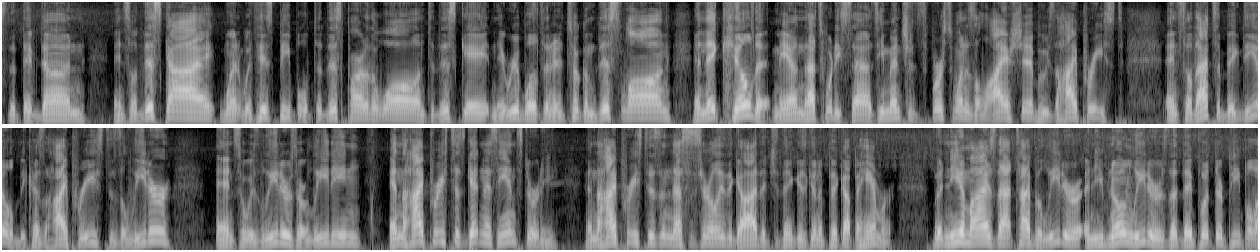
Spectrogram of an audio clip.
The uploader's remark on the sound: This service was filmed and recorded outside.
